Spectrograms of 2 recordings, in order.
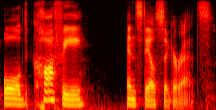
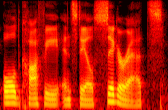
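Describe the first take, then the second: First: The word coffee is stressed. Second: The word cigarettes is stressed. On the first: It is coffee and not something else. "what if we accent then the word coffee?" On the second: The focus is on the idea of the cigarette. "if you accent the cigarettes word"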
